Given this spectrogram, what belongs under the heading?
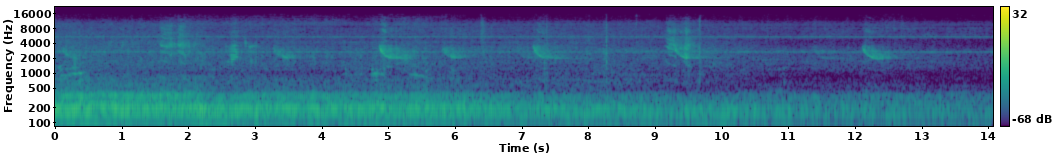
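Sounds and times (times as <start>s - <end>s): low hum: 0.0s - 14.0s
bird chirps: 1.0s - 3.7s, 4.7s - 6.3s, 7.0s - 7.7s, 9.2s - 9.8s, 12.1s - 12.5s.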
